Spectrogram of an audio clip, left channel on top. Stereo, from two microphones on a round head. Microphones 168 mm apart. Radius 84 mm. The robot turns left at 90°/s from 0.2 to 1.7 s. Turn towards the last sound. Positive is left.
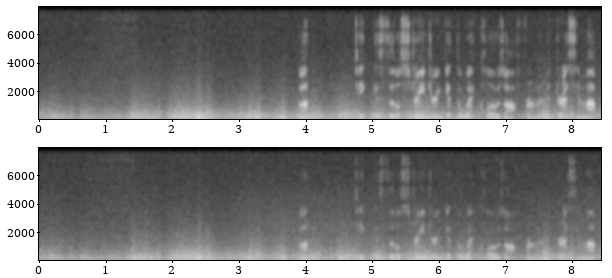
turn(degrees=55)  # may be behind; listen again after turning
